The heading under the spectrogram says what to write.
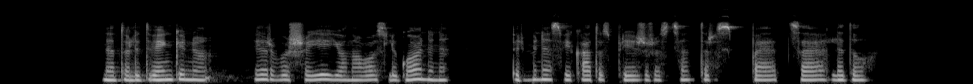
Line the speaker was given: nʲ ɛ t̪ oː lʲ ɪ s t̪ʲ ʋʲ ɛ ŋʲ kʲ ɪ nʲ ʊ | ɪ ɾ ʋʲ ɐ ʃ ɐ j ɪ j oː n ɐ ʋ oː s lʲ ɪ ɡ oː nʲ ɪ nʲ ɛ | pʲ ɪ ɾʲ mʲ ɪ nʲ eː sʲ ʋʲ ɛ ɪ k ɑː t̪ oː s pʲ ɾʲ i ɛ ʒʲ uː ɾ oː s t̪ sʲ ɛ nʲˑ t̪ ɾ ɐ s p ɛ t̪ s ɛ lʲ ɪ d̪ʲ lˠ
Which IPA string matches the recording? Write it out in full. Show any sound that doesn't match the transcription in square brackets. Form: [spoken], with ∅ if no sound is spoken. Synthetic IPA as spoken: nʲ ɛ t̪ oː lʲ ɪ [∅] t̪ʲ ʋʲ ɛ ŋʲ kʲ ɪ nʲ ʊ | ɪ ɾ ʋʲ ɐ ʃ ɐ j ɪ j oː n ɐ ʋ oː s lʲ ɪ ɡ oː nʲ ɪ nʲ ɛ | pʲ ɪ ɾʲ mʲ ɪ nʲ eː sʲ ʋʲ ɛ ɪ k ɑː t̪ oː s pʲ ɾʲ i ɛ ʒʲ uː ɾ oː s t̪ sʲ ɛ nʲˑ t̪ ɾ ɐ s p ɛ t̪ s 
